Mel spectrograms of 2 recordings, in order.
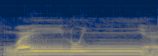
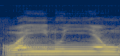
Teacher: Ada dhammah tanwin yang bertemu dengan huruf ya. Ini hukumnya dibaca idgham bi gunnah. Cara membacanya itu dimasukkan dan disertai berdengung. Wailun, ya seperti itu namanya berdengung.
